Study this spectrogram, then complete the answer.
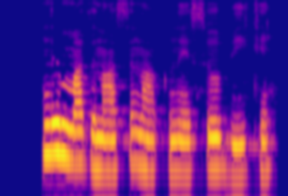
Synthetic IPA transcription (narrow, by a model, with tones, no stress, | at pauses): n̩˦dɪ˦m̩˦ma˦dʊ˨na˨a˨sɪ˦na˨a˨kʊ˨ne˨si˦o˦bi˨i˦ke˦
